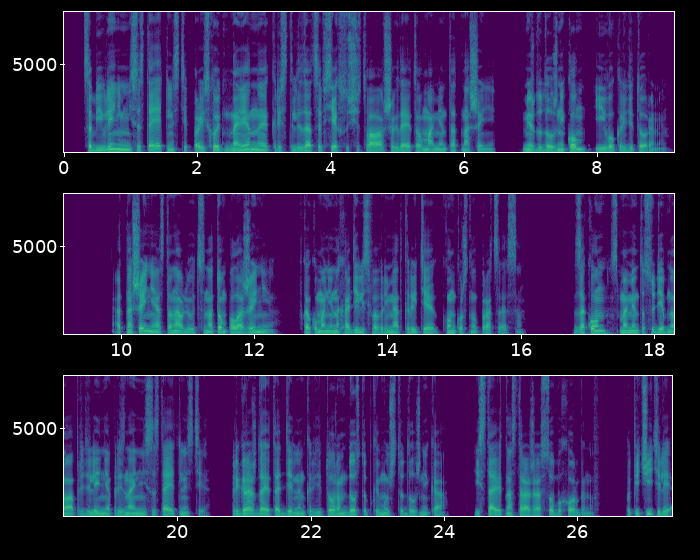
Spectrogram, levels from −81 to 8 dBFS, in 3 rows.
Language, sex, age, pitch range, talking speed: Russian, male, 30-49, 85-100 Hz, 115 wpm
